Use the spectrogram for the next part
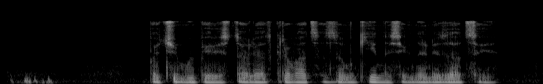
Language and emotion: Russian, neutral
